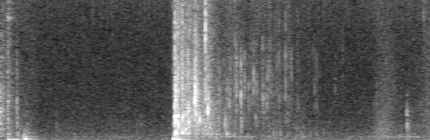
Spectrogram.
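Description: A sudden thump a little under two seconds in, followed by the crinkling of a plastic mailer bag being handled and lifted, with a few lighter knocks near the start.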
